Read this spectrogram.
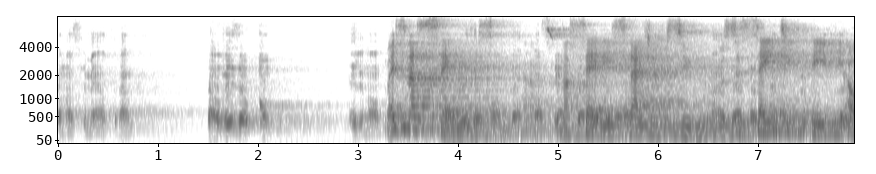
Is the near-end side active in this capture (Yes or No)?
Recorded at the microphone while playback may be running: Yes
